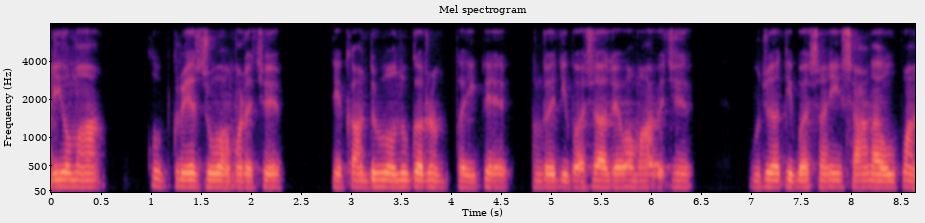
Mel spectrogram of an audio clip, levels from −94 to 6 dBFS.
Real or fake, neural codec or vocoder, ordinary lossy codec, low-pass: fake; autoencoder, 22.05 kHz, a latent of 192 numbers a frame, VITS, trained on one speaker; none; 7.2 kHz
